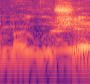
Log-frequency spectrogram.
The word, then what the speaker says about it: Marluxia: That's how Marluxia is pronounced? Get the fuck out of here, Marluxia.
